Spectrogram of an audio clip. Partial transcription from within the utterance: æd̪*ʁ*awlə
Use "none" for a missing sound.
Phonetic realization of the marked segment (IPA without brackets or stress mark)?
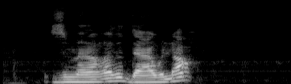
ʕ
